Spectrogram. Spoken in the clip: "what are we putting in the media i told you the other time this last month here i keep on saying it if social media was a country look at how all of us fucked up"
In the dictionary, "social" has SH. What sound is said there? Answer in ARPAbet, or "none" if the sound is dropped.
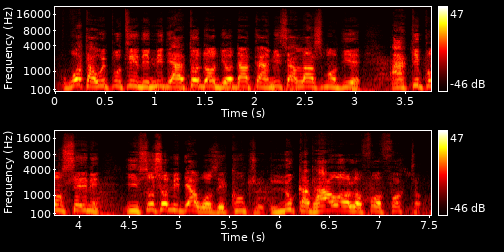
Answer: SH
